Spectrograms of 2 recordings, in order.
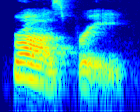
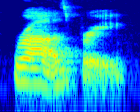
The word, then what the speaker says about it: raspberry: In this one the P is actually silent. We don't pronounce it at all. This one in British English is: raspberry. Raspberry.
